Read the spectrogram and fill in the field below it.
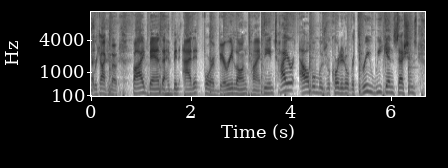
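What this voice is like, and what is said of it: Usual voice. Nothing is said of it.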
